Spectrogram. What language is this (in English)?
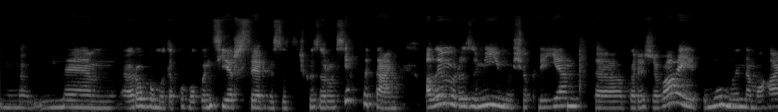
Ukrainian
